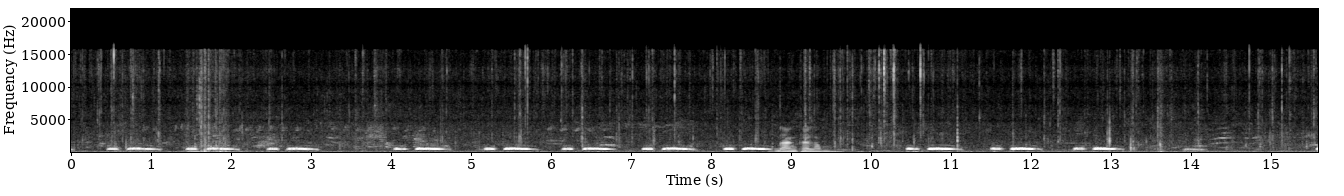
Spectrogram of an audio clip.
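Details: A caged spotted dove on an afternoon in late August 2021 coos steadily in soft, hollow, arched notes, mostly in twos and threes, roughly one per second, while a man speaks briefly in the background.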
